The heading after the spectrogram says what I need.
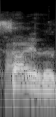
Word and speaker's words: Cyler: It's Cyler, bro.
